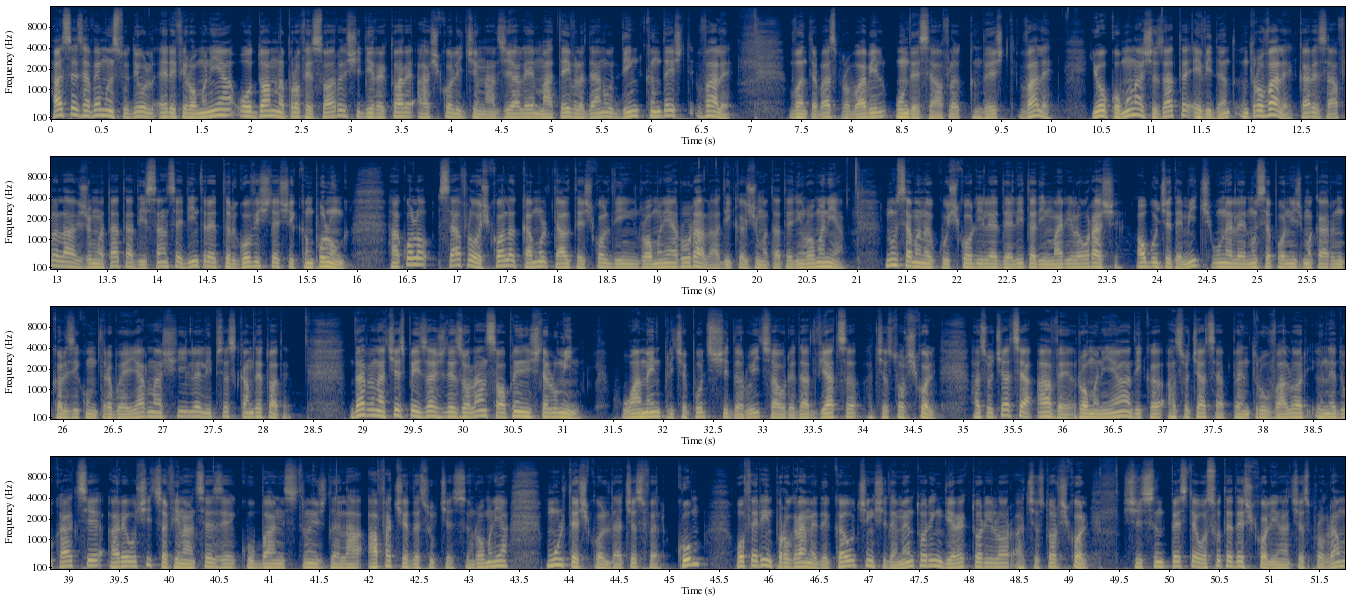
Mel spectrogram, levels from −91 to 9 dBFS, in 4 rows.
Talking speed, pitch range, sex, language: 180 wpm, 115-145 Hz, male, Romanian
